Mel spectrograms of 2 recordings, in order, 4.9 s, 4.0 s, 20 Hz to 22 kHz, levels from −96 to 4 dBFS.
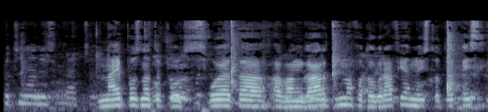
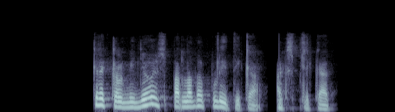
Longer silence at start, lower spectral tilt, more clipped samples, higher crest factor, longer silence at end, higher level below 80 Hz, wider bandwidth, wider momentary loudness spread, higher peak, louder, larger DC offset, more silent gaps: second, 0.05 s vs 0.95 s; second, -4.5 dB/octave vs -8.5 dB/octave; neither; about the same, 18 dB vs 20 dB; second, 0.05 s vs 0.65 s; about the same, -56 dBFS vs -58 dBFS; first, 11.5 kHz vs 7.6 kHz; about the same, 11 LU vs 10 LU; about the same, -6 dBFS vs -6 dBFS; about the same, -24 LUFS vs -25 LUFS; neither; second, none vs 2.69-2.76 s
